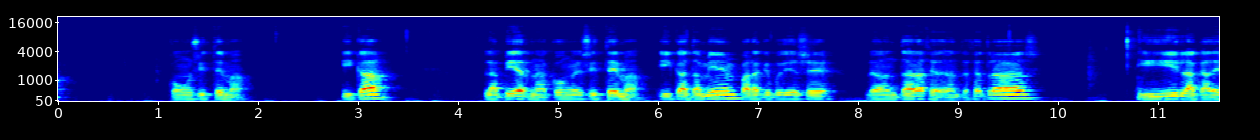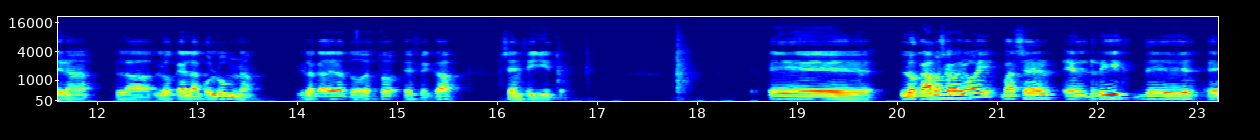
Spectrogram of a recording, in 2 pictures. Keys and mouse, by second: 0.1 right click, 1.2 g, 2.4 right click, 3.6-4.0 middle drag, 4.0 right click, 4.4 g, 5.2 right click, 5.4 g, 6.2 right click, 6.4-6.8 middle drag, 6.8 right click, 7.2-9.4 middle drag, 7.8 r, 9.4 right click, 9.6-10.6 middle drag, 10.6 right click, 11.0 r, 11.9 right click, 12.1 r, 13.1 right click, 13.5 r, 14.3 right click, 14.7-23.2 shift+middle drag, 17.7 \.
